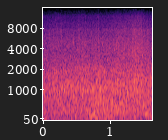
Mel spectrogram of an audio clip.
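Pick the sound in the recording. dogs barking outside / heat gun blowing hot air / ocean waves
ocean waves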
